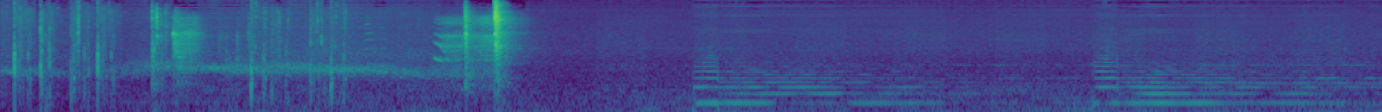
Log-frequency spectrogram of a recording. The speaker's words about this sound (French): déplace une barrière en la faisant grincer au sol.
